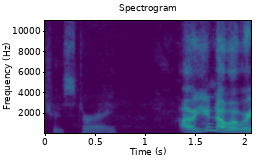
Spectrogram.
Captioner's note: people laughing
